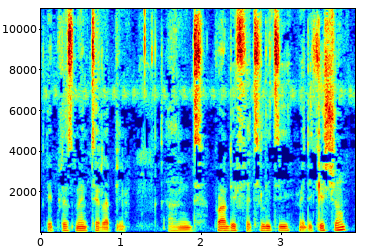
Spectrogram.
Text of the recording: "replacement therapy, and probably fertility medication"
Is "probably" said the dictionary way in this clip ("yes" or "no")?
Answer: no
